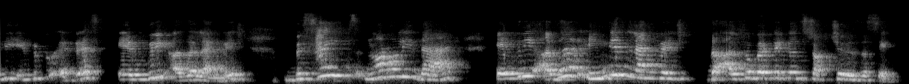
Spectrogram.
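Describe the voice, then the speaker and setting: A woman with a Gujarati accent talks at a moderate pace in a high voice. Her pitch swings very widely. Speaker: professor. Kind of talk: lecture. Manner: halting, frequent fillers.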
